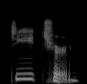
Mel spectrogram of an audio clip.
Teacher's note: The first syllable is teach, that is stressed. Teacher. It's loud, long, and clear.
